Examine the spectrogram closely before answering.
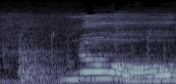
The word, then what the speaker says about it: gnaw: Nor, we've got the silent G here, and we could have a silent G or K before an N, but this is one of the silent G words.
